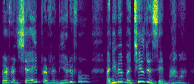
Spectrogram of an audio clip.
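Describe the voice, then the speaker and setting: A middle-aged woman from the Canary Islands with a Spanish accent, a native Spanish speaker, explaining and demonstrating informally in expressive non-native English. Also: sits high, moderate pace. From Tenerife, Canary Islands, Spain. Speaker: guest craft and culture presenter.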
